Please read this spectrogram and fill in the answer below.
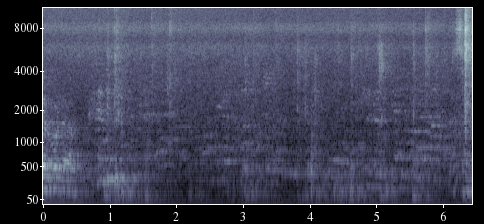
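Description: Mostly quiet voices: a spoken word at the start, then faint murmuring, with a few faint clicks.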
